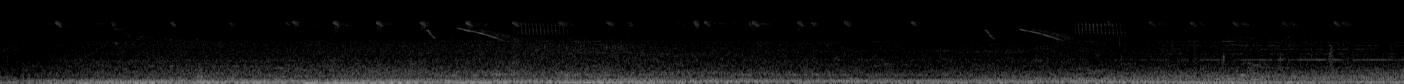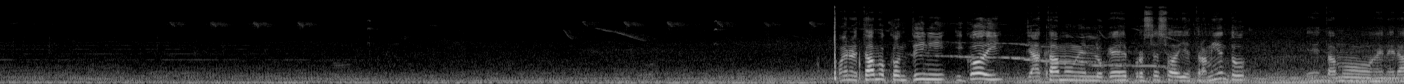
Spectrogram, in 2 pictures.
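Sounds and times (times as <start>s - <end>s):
small birds chirping: 19.7s - 24.8s.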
